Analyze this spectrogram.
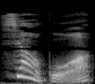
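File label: "xiao4guo3", Mandarin Chinese; 效果; 効果; dictionary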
